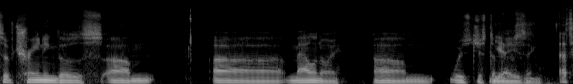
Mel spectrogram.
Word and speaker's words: Malinois: like three months of training those um uh Malinois um was just amazing that's how it's pronounced okay I was wondering and those dogs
